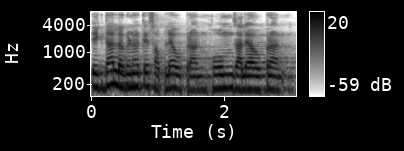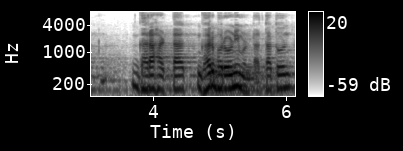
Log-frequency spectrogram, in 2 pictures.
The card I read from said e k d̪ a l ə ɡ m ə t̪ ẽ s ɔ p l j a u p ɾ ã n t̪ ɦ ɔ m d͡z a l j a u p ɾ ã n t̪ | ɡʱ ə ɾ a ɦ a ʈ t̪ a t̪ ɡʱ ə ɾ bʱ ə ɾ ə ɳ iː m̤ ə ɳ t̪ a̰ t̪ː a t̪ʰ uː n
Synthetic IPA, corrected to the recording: e k d̪ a l ə ɡ ɳ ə t̪ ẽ s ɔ p l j a u p ɾ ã n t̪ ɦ o m d͡z a l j a u p ɾ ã n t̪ | ɡʱ ə ɾ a ɦ a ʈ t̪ a t̪ ɡʱ ə ɾ bʱ ə ɾ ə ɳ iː m̤ ə ɳ t̪ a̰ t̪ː a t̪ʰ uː n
